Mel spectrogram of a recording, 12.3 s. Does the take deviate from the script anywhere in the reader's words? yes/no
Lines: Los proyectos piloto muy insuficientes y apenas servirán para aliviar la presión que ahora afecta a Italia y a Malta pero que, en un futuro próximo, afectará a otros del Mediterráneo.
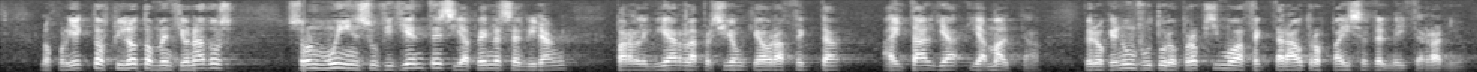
yes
